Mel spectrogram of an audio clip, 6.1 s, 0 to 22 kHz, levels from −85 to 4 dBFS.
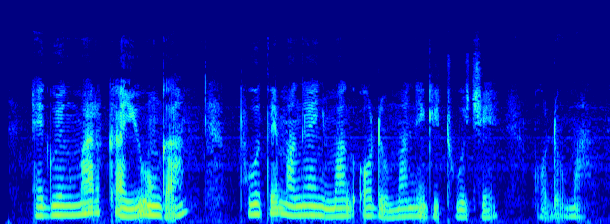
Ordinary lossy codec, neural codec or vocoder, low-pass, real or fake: AAC, 32 kbps; none; 19.8 kHz; real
